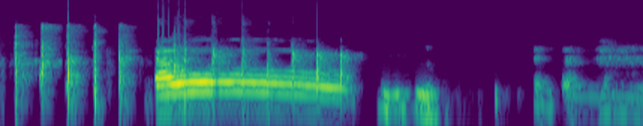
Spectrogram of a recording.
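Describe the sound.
A handful of sharp, evenly spaced hand claps for a friend, then the clapping continues beneath a loud sustained vocal cheer before fading into brief scattered voices and a few light taps.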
